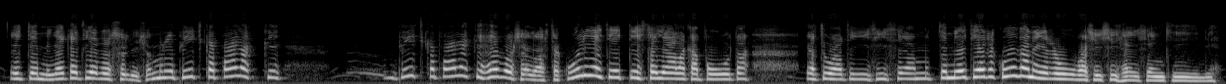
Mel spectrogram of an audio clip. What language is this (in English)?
Finnish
